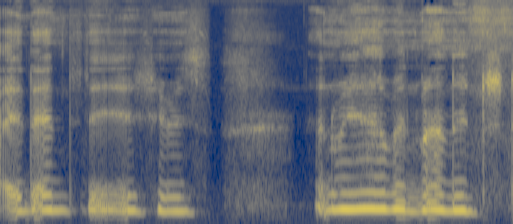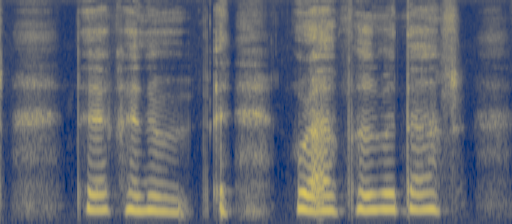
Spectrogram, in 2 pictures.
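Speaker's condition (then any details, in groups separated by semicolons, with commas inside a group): Cerebral palsy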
